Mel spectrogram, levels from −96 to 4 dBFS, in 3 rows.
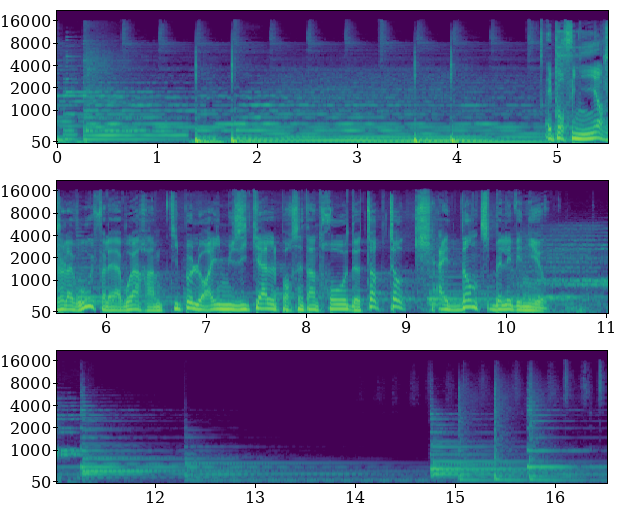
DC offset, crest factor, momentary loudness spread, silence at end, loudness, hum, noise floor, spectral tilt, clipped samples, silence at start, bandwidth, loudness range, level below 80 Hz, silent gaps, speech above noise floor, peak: under 0.1%; 16 dB; 18 LU; 0.05 s; -23 LUFS; none; -57 dBFS; -5.5 dB/octave; under 0.1%; 0 s; 16.5 kHz; 18 LU; -36 dBFS; none; 36 dB; -8 dBFS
